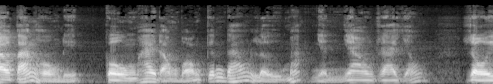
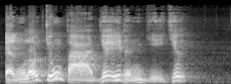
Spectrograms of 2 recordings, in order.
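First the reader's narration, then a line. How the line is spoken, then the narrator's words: Fierce tight-lipped harsh. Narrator (Vietnamese): Độc Đao Tán Hồn Điệp mắt bắn hung quang, mím môi gầy gắt nói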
